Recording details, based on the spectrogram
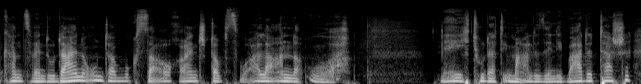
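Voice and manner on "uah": low, soft "uah" of revulsion; shuddering yuck noise; disgusted groan. Real, not acted. Disgust at others' dirty underwear.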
